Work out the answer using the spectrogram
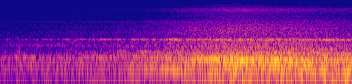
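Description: Indian Railways electric locomotive and its coaches running in along the station platform: the train noise builds steadily as it approaches and is loudest from about four seconds in, as the locomotive and the first coaches pass close by.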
